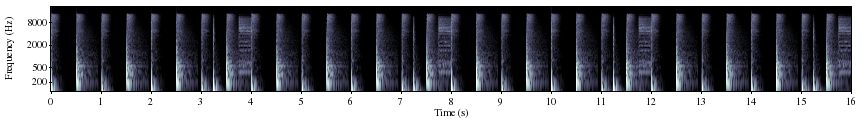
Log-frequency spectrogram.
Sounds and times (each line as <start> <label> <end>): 0.0 drum pattern in 4/4 time 16.0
